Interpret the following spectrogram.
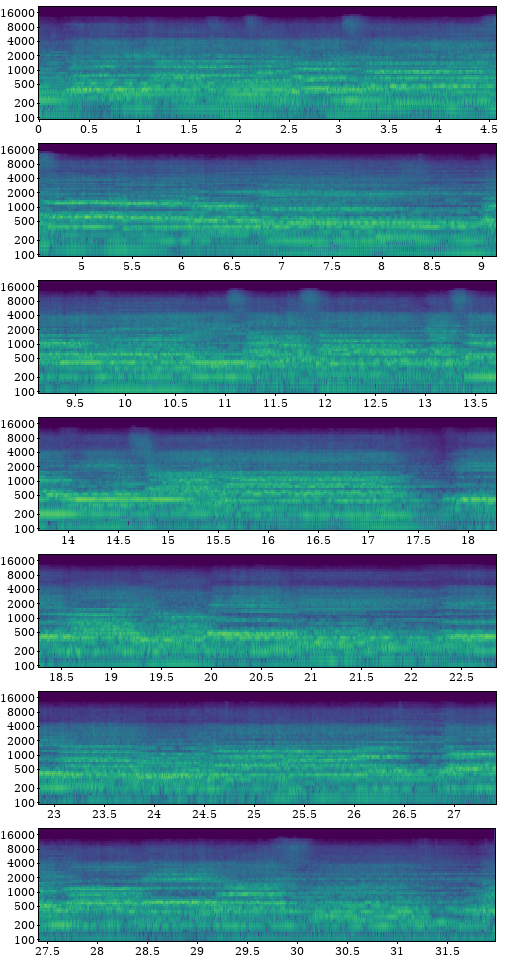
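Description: Mixed choir of young men and women singing a slow Christmas lullaby in Romanian, in sustained chords, with one brief pause a little past the middle.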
